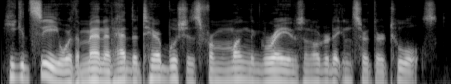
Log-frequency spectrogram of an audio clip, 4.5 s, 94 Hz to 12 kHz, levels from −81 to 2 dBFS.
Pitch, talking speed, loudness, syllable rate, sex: 110 Hz, 280 wpm, -21 LUFS, 6.3 syllables/s, male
